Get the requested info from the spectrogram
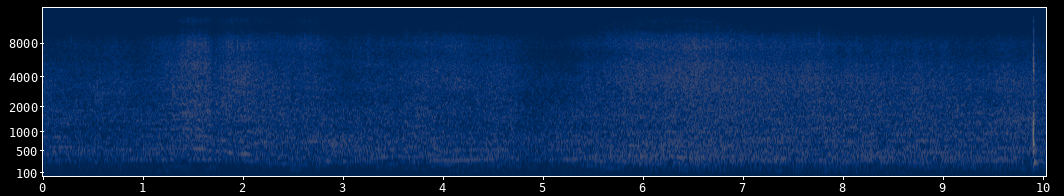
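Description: Dirt-track race car engines running on the oval, their pitch rising and falling as the cars lift and get back on the throttle through the turns, over a steady wash of track noise. One sharp click just before the end.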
